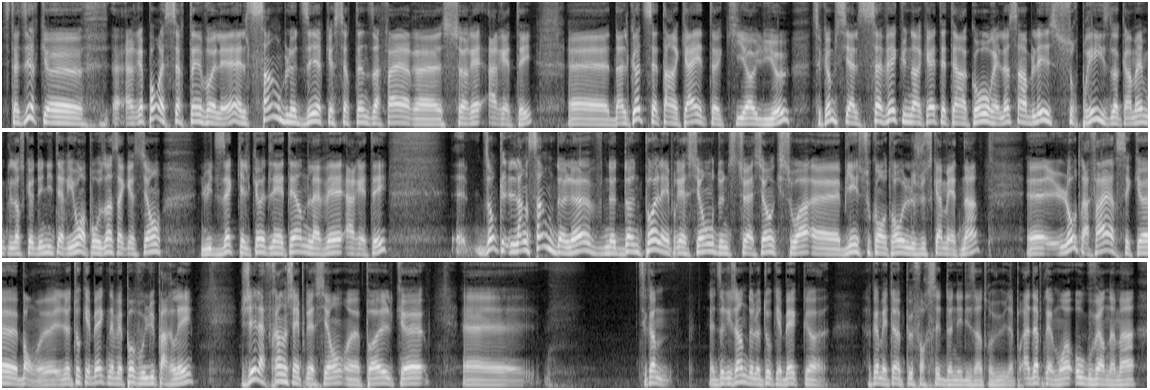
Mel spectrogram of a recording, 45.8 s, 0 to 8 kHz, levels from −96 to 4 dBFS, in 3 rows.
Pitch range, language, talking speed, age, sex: 115-150 Hz, French, 155 wpm, 40-59, male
